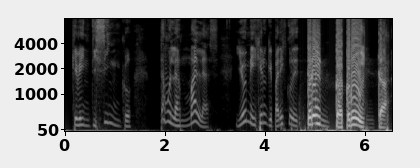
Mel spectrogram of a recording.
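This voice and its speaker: In a quiet, dry setting with no echo, a man speaks very slowly in a high voice that swings very widely in pitch. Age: 20s. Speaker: streamer. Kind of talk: casual live stream chat. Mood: amused, laughing. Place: home room.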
